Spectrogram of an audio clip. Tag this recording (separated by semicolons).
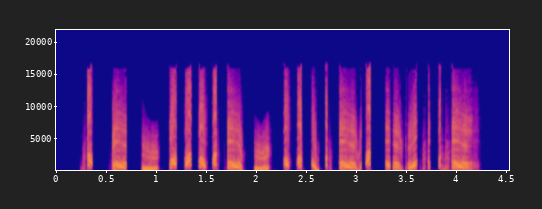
rap; golden-era; 90; s; turntable; classic; hip-hop; hiphop; dj; scratch; acid-sized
